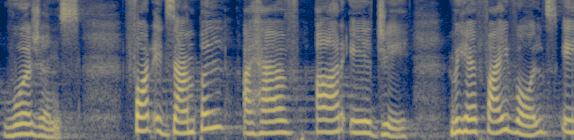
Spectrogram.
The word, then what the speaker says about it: Raj: name called r AJ in us people might pronounce that Raj or rage but as I told earlier that in a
